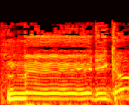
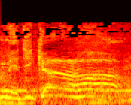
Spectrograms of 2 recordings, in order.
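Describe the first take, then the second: First: The voice sounds clear and strong. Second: The voice sounds hoarse and strained. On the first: The sore throat has been relieved. The speaker calls it right. "C'est beaucoup mieux" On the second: The speaker has a sore throat. The speaker calls it wrong. "mal à la gorge"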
